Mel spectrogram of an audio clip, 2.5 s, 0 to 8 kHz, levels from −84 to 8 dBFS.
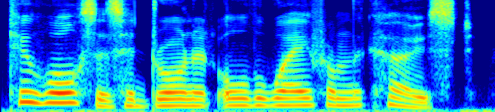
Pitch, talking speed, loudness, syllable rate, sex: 190 Hz, 265 wpm, -16 LUFS, 5.0 syllables/s, female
